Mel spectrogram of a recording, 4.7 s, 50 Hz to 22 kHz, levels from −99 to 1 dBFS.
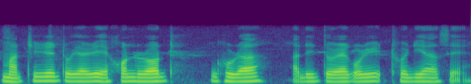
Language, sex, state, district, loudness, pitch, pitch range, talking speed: Assamese, male, Assam, Sonitpur, -18 LUFS, 145 Hz, 145-155 Hz, 140 wpm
